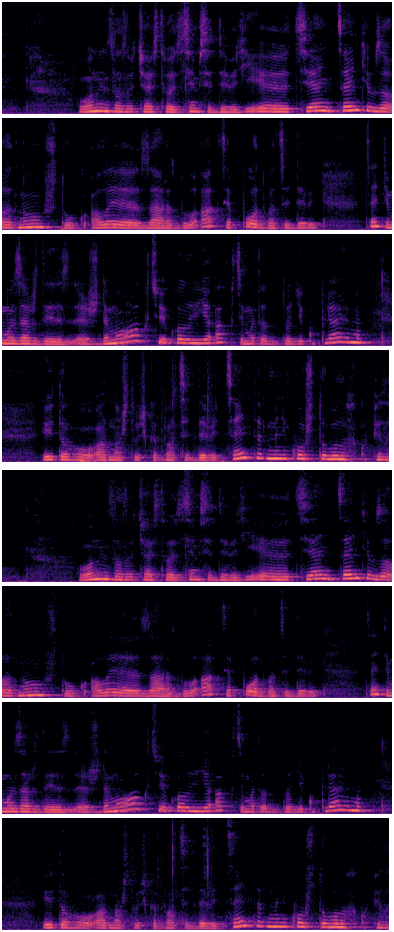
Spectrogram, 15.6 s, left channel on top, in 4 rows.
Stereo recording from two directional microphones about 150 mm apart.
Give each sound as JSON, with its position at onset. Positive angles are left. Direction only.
{"t": 0.8, "sound": "speech", "side_deg": 25}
